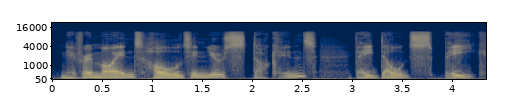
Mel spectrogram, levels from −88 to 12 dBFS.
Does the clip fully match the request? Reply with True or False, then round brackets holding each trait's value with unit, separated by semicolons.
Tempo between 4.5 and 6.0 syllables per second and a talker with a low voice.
False (3.2 syllables/s; 130 Hz)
